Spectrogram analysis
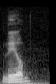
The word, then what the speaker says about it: Lyon: I'm getting better with these French pronunciations. Lyon.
